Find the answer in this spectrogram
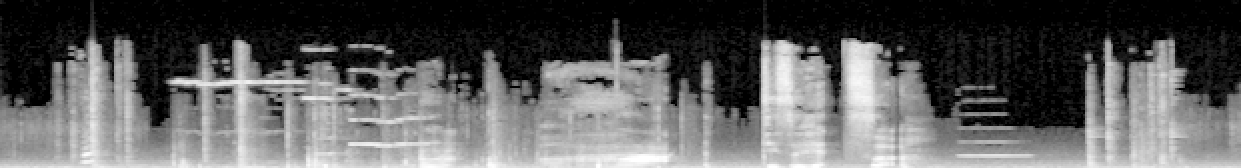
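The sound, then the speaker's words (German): A door creaks slowly open with a drawn-out groaning squeal, surrounded by scattered knocks and thuds, some faint whistling tones, and a low steady hum underneath. “zog sich mit Mühe an der Tür hoch und öffnete diese zögerlich.”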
